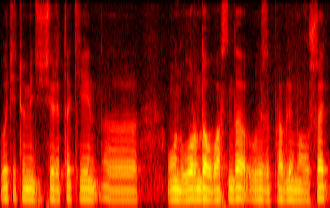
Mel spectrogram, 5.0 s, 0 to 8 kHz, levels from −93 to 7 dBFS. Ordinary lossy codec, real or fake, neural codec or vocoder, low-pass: none; real; none; none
